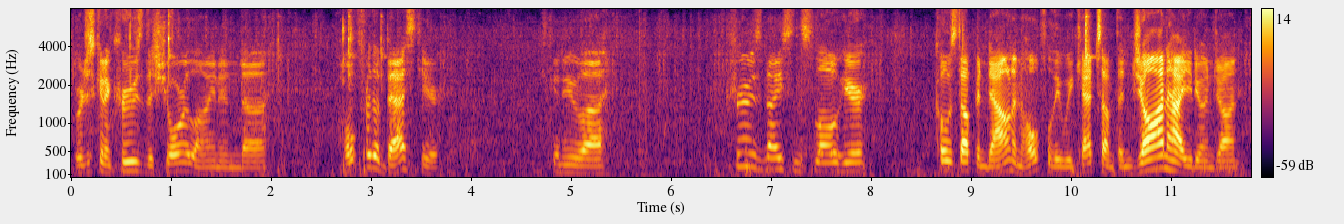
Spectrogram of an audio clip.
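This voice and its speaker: A man with a hoarse, fading voice, chatting easily with livestream viewers while he fishes from a boat on a rainy lake. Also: medium pitch, animated, moderate pace, pauses often, rough recording. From Canada. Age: adult, father of young kids. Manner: easygoing, chatty, greets viewers by name. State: hoarse, losing his voice. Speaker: outdoors channel host. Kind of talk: casual livestream chat while fishing. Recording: windy outdoor stream with boat noise. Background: wind and boat motor.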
